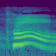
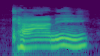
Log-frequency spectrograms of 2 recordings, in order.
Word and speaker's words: cane: We don't pronounce the E, right? We don't say can-E, right? We say cane.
